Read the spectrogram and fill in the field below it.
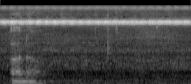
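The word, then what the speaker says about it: أنا: Pronunciation, how will you pronounce it? Anna.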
